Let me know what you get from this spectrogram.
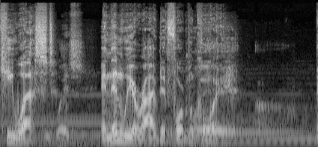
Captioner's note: through translator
